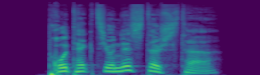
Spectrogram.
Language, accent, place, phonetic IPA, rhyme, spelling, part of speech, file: German, Germany, Berlin, [pʁotɛkt͡si̯oˈnɪstɪʃstɐ], -ɪstɪʃstɐ, protektionistischster, adjective, De-protektionistischster.ogg
- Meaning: inflection of protektionistisch: 1. strong/mixed nominative masculine singular superlative degree 2. strong genitive/dative feminine singular superlative degree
